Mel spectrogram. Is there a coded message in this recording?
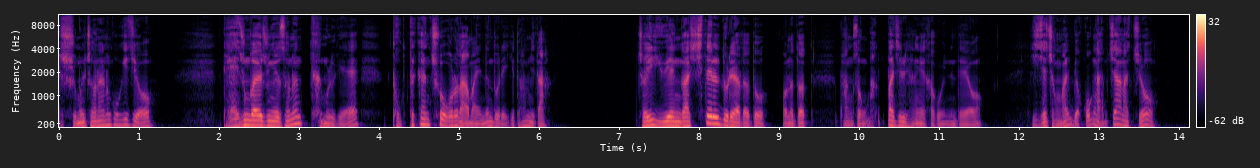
No, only speech in Korean.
